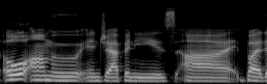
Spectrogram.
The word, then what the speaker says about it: Aum: Yeah, and it's actually it's pronounced O Amu in Japanese, but it's and it's usually rendered as in English as supreme truth.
